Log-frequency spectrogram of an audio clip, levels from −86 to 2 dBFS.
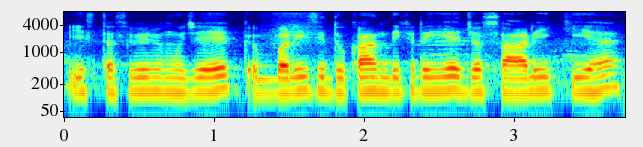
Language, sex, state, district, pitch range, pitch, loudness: Hindi, male, Bihar, Katihar, 135-145 Hz, 140 Hz, -19 LUFS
